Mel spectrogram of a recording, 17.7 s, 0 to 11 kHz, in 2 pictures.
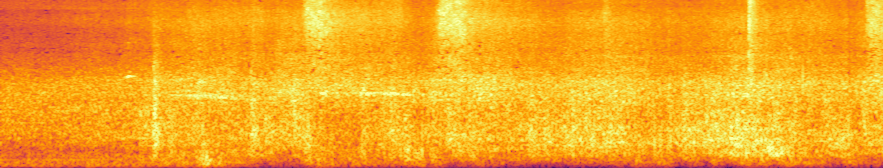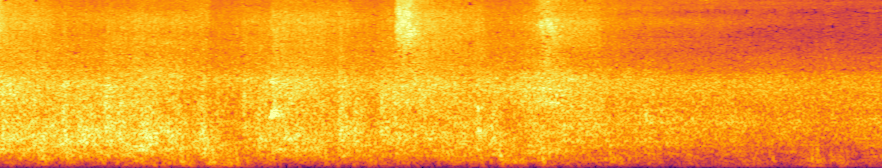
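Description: Metro-North M8 electric multiple-unit train running through the station as a deadhead without stopping. A rush of wheels and air builds as it approaches, is loudest as the cars pass about eight seconds in, then fades as it goes away. Sharp clicks of the wheels over rail joints run through the pass.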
